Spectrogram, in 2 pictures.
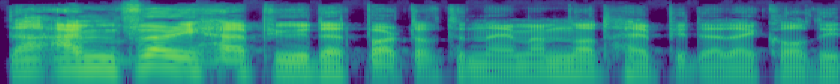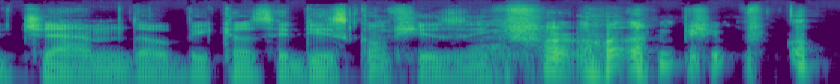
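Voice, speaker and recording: A guest musician from Portugal chats casually on stage before an audience in a live event room, his Portuguese accent coming through in a fairly low, sing-song, fast voice with a fairly bright tone. He rambles, corrects himself as he goes, and laughs often, all captured in a dry, clean studio-quality recording.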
